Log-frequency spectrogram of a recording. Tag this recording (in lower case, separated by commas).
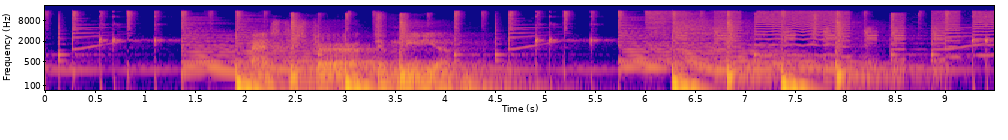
hip hop music, music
